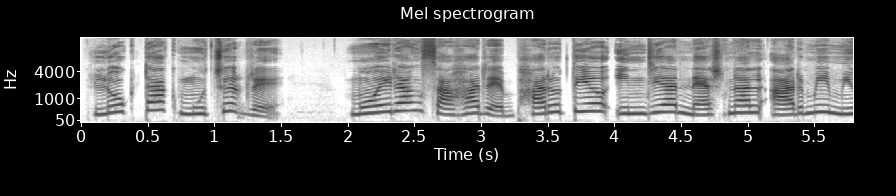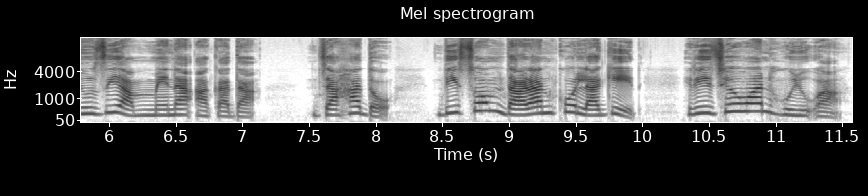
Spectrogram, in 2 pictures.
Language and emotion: Santali, neutral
